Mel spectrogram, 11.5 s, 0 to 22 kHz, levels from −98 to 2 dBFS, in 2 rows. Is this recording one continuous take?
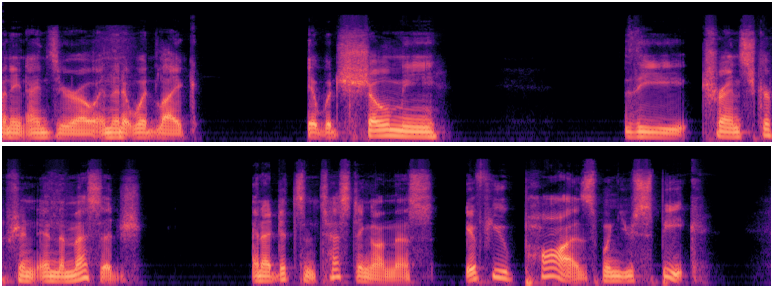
yes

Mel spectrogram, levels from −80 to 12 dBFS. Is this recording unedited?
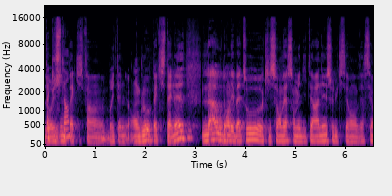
no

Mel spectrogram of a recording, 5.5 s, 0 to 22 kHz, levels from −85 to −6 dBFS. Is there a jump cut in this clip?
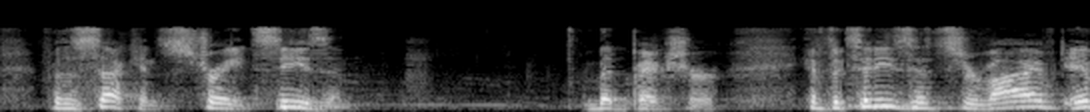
yes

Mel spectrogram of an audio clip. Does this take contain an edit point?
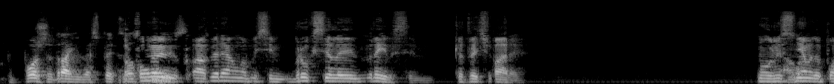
yes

